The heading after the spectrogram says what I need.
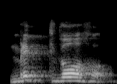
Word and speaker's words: मृत्योः: इसमें थोड़ा प्रोनाउंसिएशन इस प्रकार से, मृत्वोः, मृत्वोः। उसमें आधा यकार आएगा और आधा वकार आएगा, मतलब पूरा का पूरा तकार आधा है, यकार आधा है, वकार पूरा है।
